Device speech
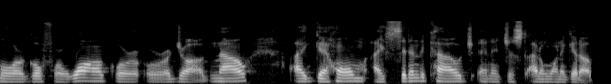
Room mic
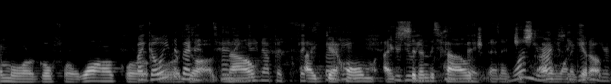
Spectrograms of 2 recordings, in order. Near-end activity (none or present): present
